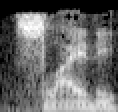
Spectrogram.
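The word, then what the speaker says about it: slithy: me how to pronounce slyy toes the eye in slyy is long as in ryth and Toes is pronounced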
